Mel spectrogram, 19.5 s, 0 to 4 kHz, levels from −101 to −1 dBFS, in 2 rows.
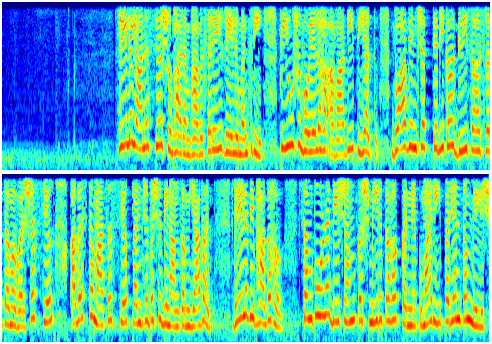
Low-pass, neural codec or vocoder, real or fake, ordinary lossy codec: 3.6 kHz; none; real; none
